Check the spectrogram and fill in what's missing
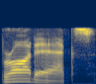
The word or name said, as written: broadax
